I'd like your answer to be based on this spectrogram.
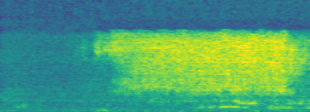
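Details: Real recording of a podcaster's own mechanical ventilator audible while he talks: a soft airy hiss swells steadily over about a second as the ventilator delivers a breath.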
